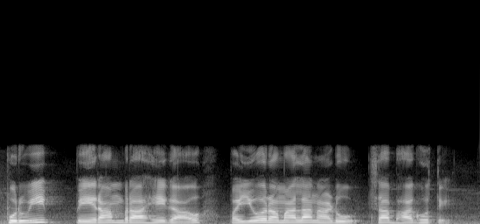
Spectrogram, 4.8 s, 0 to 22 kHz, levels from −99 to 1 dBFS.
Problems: none marked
